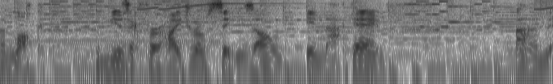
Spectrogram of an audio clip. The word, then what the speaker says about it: Hydro City: be honest but yeah hydrocity is what some people call it because it has no space in the middle but sega's official pronunciation from the zone is hydro city zone if this is stated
